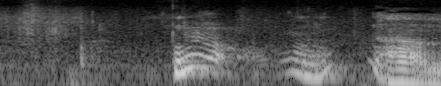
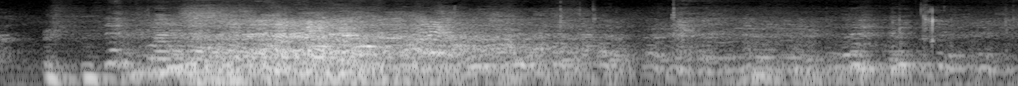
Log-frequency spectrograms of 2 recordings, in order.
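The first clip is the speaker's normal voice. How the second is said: high burst of laughter; 13 semitones higher than usual. Real, not acted. Speaker to audience, laughing at own story. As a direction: crack up at the punchline.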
